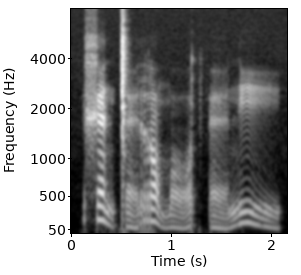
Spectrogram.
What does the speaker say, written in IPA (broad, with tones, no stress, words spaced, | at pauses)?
xɛ˥˩nǀɛ˨˩˦rɔ˥˩ mɔː˨˩˦t͡sʼɛː˨˩˦niː˥˩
